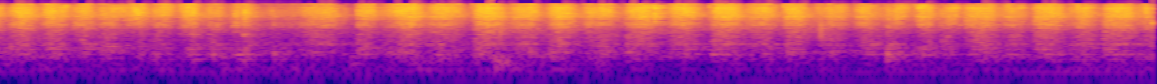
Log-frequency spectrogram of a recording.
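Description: A shoe is buffed with quick back-and-forth polishing strokes, a steady brisk scrubbing rhythm heard close up with no talking.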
